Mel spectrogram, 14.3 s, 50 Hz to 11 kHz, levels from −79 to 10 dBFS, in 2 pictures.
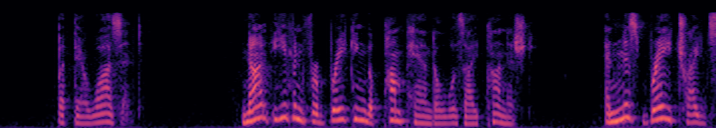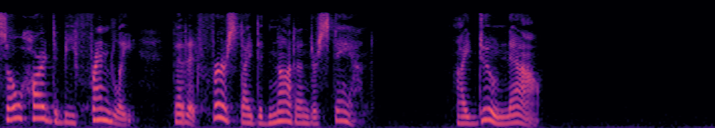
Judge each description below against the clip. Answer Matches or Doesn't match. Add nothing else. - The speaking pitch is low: Doesn't match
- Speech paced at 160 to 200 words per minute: Doesn't match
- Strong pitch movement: Matches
